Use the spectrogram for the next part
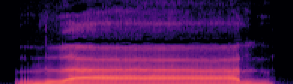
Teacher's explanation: আমরা সেই সা যখন উচ্চারণ করেছিলাম সেই সায়ের উচ্চারণ আর এই দালের উচ্চারণ কিন্তু ঠিক একই জায়গা থেকে উচ্চারিত হবে। অর্থাৎ আমাদের জিহ্বার আগা এবং উপরের দাঁতের আগার সাথে লাগিয়ে এই দাল উচ্চারিত হবে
